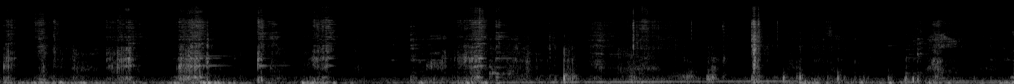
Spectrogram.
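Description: Steel shovel digging into stony earth and throwing soil, with irregular scrapes and crunches of the blade on gravel and stones and the knock of clods landing on the mound.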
